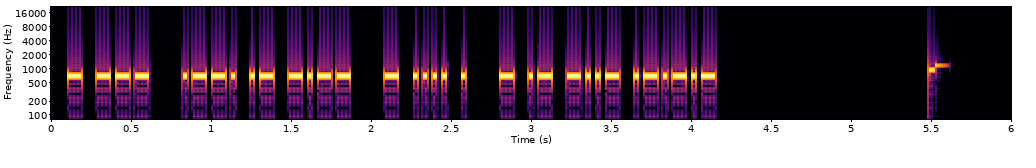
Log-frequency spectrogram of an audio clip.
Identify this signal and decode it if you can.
Morse code, heard as a keyed tone, about 40 wpm, 700 Hz. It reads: TO PAY THE TAX.
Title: Sentences from Top 1000 Words - Review Part 6 - 40wpm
